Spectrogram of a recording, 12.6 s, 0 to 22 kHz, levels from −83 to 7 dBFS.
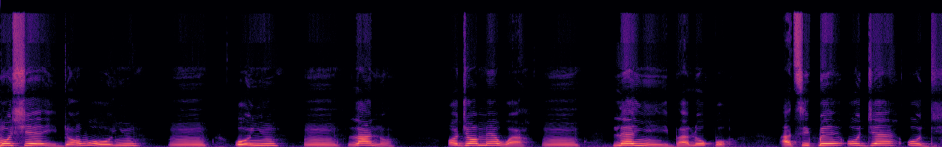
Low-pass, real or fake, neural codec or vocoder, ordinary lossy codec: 19.8 kHz; real; none; Opus, 32 kbps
